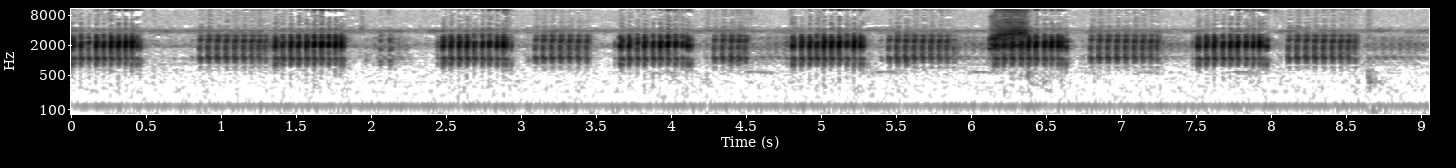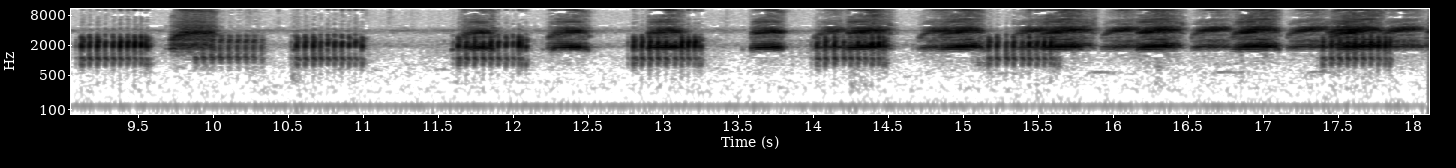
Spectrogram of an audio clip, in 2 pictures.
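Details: Frogs on Amami Island, Japan, ornate narrow-mouthed frog and Hallowell's tree frog listed, give raspy, buzzing croaks in a steady series, speeding up into shorter notes toward the end; a brown hawk owl is also listed.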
